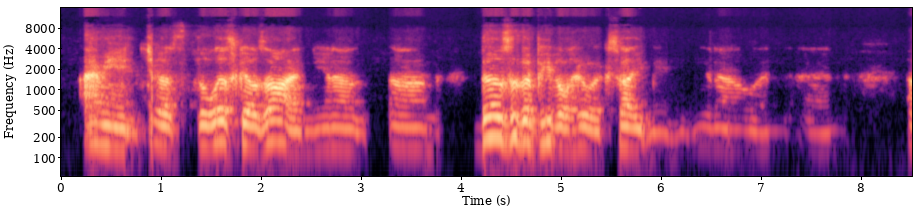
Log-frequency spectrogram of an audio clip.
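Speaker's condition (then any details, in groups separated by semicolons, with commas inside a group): Cerebral palsy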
